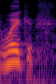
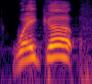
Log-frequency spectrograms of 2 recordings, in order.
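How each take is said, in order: First: It is said softly and gently. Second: It is said sharply and urgently. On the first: Someone is being roused slowly and kindly. "this isn't like gradual, scratchy back" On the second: Someone must get up immediately. "That's the kind of wake up that he's talking about right here. There's a sense of urgency"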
